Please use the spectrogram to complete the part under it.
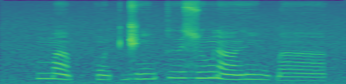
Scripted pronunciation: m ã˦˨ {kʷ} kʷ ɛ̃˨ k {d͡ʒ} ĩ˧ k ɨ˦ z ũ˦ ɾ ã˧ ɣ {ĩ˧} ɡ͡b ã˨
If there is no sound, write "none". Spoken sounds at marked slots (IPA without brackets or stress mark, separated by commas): p, d͡ʒ, ĩ˧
